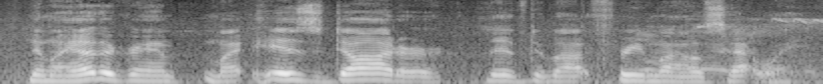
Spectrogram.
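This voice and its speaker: A man with an American accent and a high pitch, fairly slow and fairly even in intonation, over noticeable background noise. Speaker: local old-timer from the area. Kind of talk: casual chat.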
